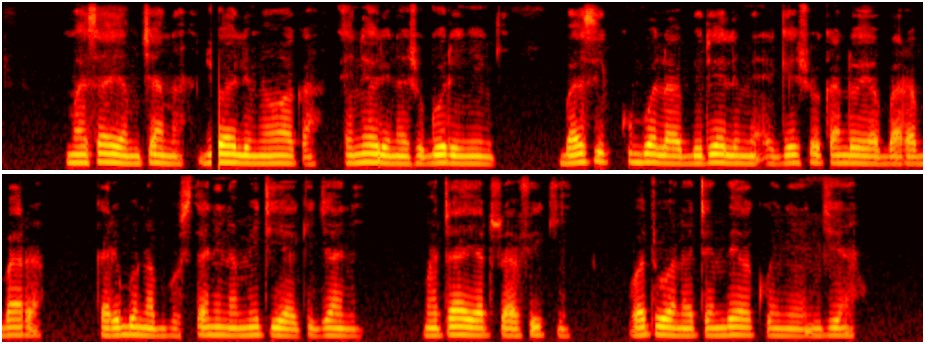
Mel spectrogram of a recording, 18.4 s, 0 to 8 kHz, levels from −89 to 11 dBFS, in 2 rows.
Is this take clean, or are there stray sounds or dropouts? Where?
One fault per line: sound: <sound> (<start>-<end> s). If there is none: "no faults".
sound: dropout (2.1-2.2 s)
